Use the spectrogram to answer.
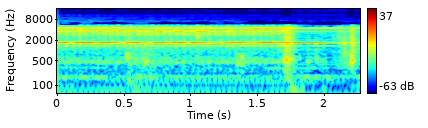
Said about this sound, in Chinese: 电话上没有显示来电的号码，他也以为只是某个打错的电话，也就挂断了。谁知片刻之后，电话又响了。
